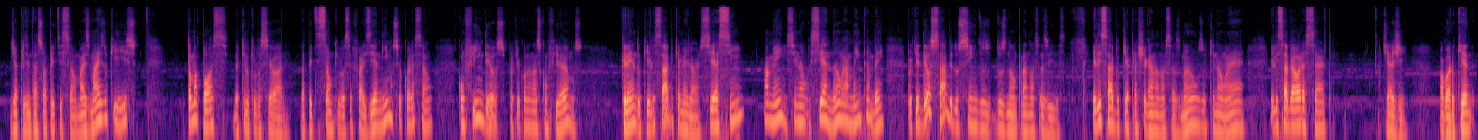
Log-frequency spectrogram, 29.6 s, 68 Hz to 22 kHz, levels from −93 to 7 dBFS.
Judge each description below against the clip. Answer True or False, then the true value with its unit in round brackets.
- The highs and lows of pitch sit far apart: False (4.5 semitones)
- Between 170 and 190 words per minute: True (180 wpm)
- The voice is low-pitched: True (110 Hz)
